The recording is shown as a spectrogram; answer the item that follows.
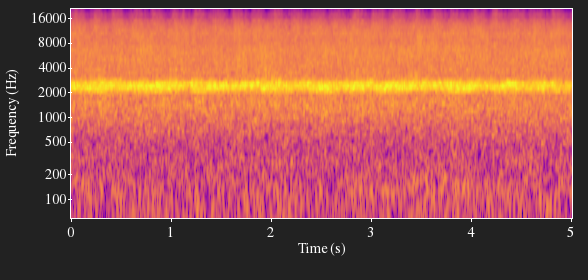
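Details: A nighttime frog chorus after two wet years, with frogs abundant: one continuous high trilling wash, even in loudness from start to finish, with no other clear sounds.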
